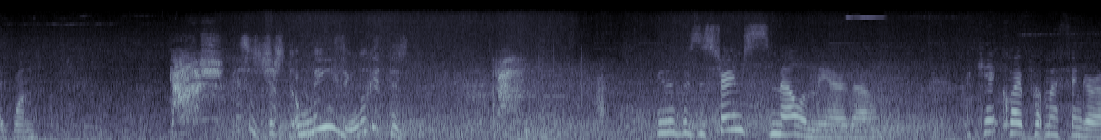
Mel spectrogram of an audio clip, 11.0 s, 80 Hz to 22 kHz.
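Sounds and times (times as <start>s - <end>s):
outdoor background hiss by sea: 0.0s - 11.0s.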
